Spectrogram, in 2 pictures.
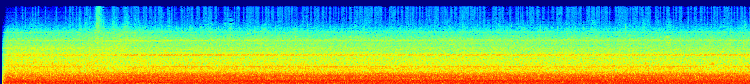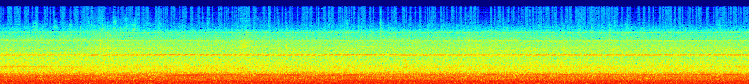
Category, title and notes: Sound effects > Vehicles
Landing in an airplane + applause + pilote
landing to Marseille inside the aiplane the pilote is speaking recorded with my iphone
